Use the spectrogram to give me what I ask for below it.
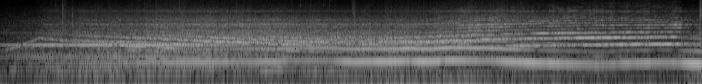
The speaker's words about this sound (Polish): Wybrzmiały syreny, a warszawiacy stanęli w milczeniu.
